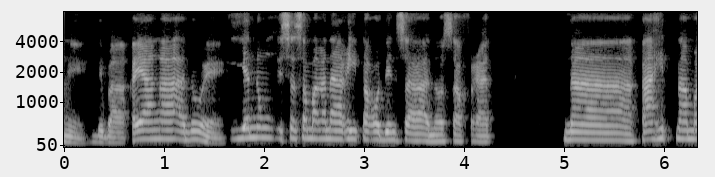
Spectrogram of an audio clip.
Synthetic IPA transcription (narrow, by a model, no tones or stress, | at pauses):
ŋɛ̰d̪ɪbakɐjaːŋaʔɐno̞ɛjanjʊŋʔɪsasɐmɐŋanɐɐkiːt̪ɐko̞d̪ɪnsɐɐno̞sɐfɾat̪̚ | nɐkaːɦɪt̪̚nɐmɐ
